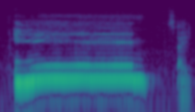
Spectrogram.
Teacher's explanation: you don't stress the in it sounds bizarre you you stretch the side right inside it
